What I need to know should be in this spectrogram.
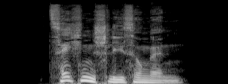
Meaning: plural of Zechenschließung
- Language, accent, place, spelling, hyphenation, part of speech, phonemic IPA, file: German, Germany, Berlin, Zechenschließungen, Ze‧chen‧schlie‧ßun‧gen, noun, /ˈt͡sɛçn̩ˌʃliːsʊŋən/, De-Zechenschließungen.ogg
